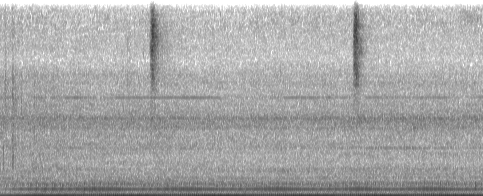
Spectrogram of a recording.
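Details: Mitsubishi Lancer after fixing misfire and poor throttle pickup caused by rusted plugs, following an engine-bay wash. Smooth, steady idle with an even beat and no misses; healthy running engine.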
